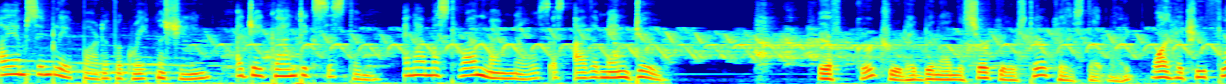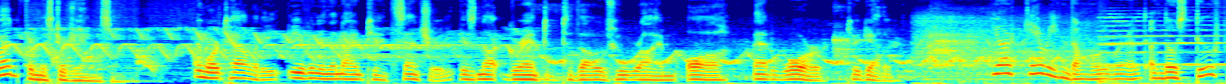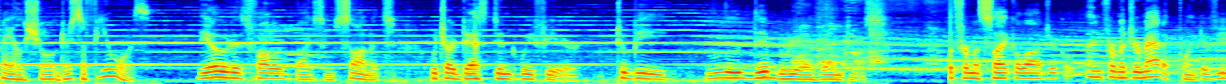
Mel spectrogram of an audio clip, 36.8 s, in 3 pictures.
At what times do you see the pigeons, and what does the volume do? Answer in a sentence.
The pigeons can't be heard in this clip.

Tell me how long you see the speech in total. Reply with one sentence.
You can hear the speech for 33 seconds altogether.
